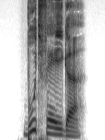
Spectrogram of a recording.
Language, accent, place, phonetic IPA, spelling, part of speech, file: German, Germany, Berlin, [ˈbuːtˌfɛːɪɡɐ], bootfähiger, adjective, De-bootfähiger.ogg
- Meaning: inflection of bootfähig: 1. strong/mixed nominative masculine singular 2. strong genitive/dative feminine singular 3. strong genitive plural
